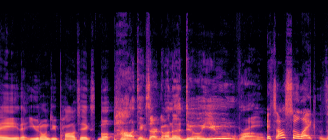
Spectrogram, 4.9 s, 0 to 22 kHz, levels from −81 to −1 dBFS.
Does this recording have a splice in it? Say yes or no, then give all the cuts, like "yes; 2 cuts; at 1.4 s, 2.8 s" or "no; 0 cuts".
yes; 2 cuts; at 1.4 s, 3.9 s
